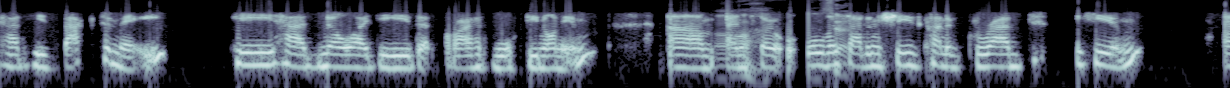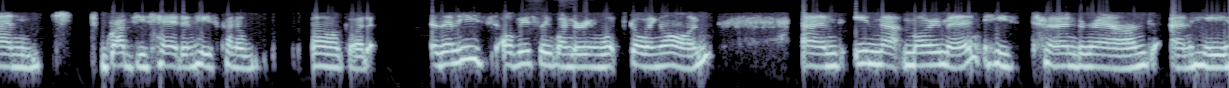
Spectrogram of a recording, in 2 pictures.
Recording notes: We had some crazy calls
